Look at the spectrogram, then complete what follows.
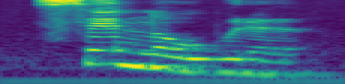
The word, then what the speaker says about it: cenoura: conferir então lâmpada lã cavalo vá Leão ão cenoura nou borboleta ler e rádio o rabo Ok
